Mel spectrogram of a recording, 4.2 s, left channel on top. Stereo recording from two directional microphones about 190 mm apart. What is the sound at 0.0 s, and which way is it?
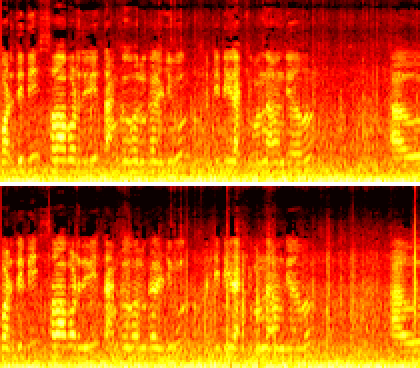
Speech, 20° left (ahead or behind).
